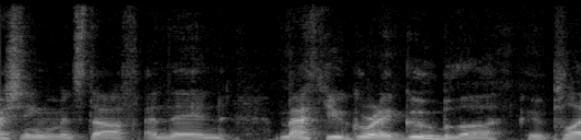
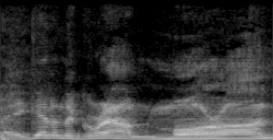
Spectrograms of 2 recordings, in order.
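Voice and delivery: high, loud barked order; mock police yell; 6 semitones higher, 8 dB louder than usual. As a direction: shout it like the rude cop on a raid. Acting out agents storming in.

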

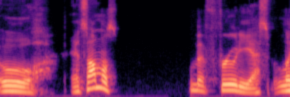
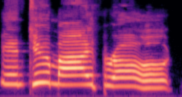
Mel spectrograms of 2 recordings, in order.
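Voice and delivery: slow dramatic proclamation; 11 semitones higher, much slower than usual. Pretend. Drinking, dramatic line.

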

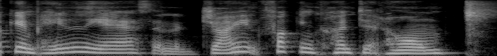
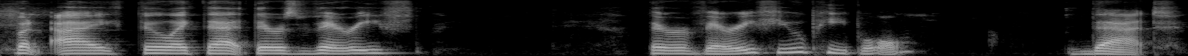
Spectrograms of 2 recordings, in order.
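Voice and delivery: ordinary delivery

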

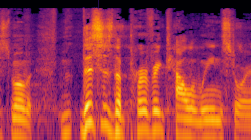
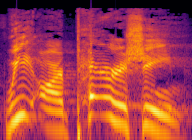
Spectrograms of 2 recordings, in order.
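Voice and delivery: accusing cry; 6 semitones higher than usual. Acted. Frightened disciples accusing Jesus in the storm, urgent. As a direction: cry out in alarm to the master. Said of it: "It's more of an accusation".

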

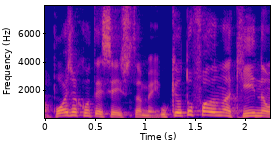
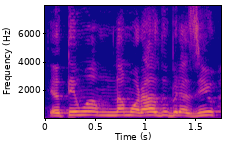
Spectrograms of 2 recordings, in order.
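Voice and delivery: quoting a student in a raised voice; imitating a student; 7 semitones higher than usual. A student telling the teacher about a Brazilian partner, pitched up. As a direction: play the eager student, pitched up. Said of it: "quando os estudantes falam comigo".

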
